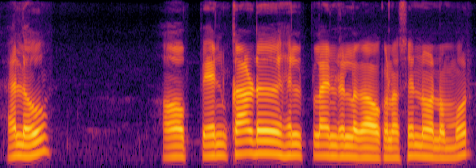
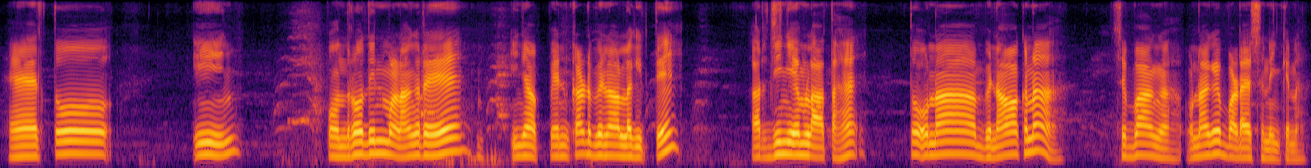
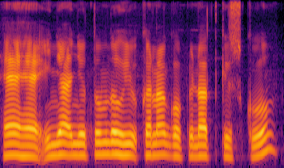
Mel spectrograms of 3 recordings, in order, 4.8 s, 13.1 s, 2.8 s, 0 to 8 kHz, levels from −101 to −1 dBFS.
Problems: none marked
